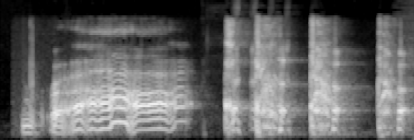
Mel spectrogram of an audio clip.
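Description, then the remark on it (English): A voice lets out a loud, strained, wavering roar for over a second, then breaks into three harsh, hacking coughs in quick succession; a man attempting a roar while getting over a cough. “The inside joke there is I'm just getting over a cough.”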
